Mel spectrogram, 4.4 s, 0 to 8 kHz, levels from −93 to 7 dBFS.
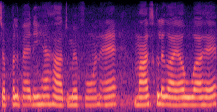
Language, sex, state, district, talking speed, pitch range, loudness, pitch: Hindi, female, Haryana, Jhajjar, 150 wpm, 200-210 Hz, -15 LUFS, 205 Hz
